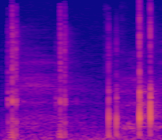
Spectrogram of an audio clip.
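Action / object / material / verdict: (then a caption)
tap / plastic shampoo bottle / plastic / none. An organic shampoo bottle, used every day, is tapped six times with short, light taps. The taps come in pairs and are crisp and dry, with a midrange knock and little low end. Each tap dies away almost at once.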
